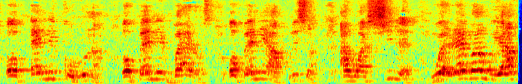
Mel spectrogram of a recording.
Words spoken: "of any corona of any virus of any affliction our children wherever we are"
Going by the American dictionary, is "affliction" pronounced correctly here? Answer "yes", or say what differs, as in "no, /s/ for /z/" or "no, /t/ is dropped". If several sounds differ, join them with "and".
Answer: no, /p/ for /f/ and /k/ is dropped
